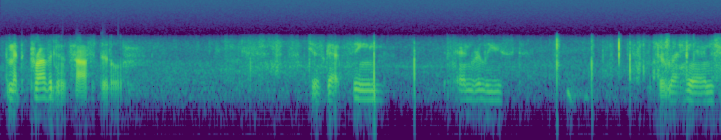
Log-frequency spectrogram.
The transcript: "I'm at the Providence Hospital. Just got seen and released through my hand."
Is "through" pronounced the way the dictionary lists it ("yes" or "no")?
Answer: no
